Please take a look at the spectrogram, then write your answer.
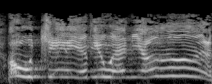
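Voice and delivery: high, shouting, then dragged slow; panicked boy. Acted. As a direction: wail out the blame at her. Brother blames sister in panic.

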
